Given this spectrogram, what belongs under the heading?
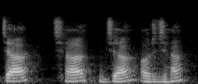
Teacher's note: च, छ, ज और झ तालव्य है दोस्तों। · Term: तालव्य व्यंजन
